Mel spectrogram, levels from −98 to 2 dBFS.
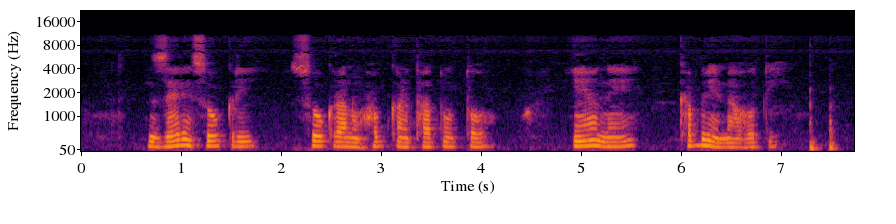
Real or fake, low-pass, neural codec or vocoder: real; 10.8 kHz; none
